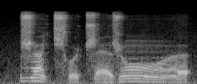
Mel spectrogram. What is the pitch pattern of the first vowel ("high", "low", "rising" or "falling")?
falling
